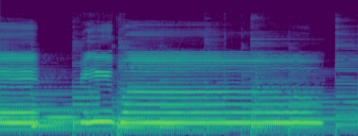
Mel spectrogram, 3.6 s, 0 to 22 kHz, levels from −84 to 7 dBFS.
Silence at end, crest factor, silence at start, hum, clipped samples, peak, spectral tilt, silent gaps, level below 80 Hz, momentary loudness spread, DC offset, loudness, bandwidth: 0 s; 12 dB; 0 s; none; under 0.1%; -6 dBFS; -5.5 dB/octave; none; -50 dBFS; 5 LU; under 0.1%; -17 LUFS; 12 kHz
